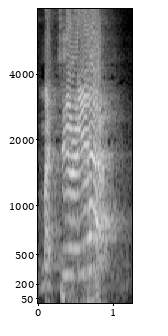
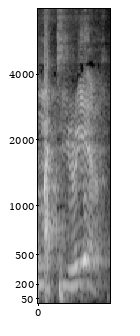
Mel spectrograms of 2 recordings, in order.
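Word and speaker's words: materiel: They pronounce it as material. when I pushed the generals who had accompanied the minister, that was the pronunciation they offered. They said material.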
